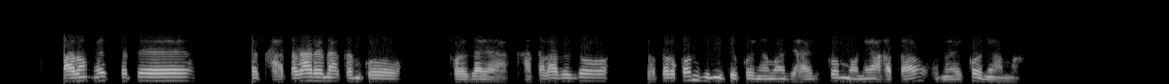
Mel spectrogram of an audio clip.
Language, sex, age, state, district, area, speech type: Santali, male, 60+, West Bengal, Bankura, rural, conversation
